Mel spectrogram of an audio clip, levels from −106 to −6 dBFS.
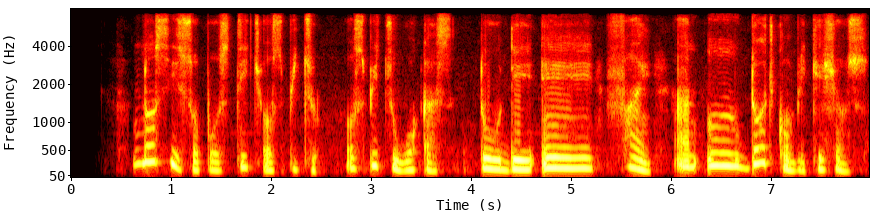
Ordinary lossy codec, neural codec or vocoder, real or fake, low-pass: MP3, 64 kbps; none; real; 7.2 kHz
